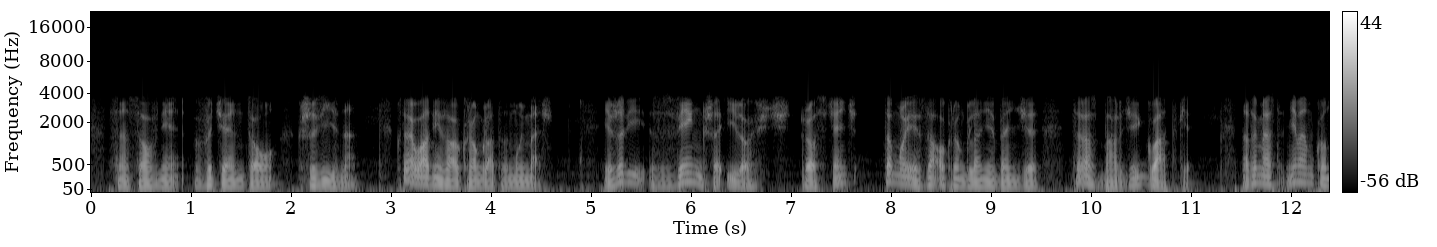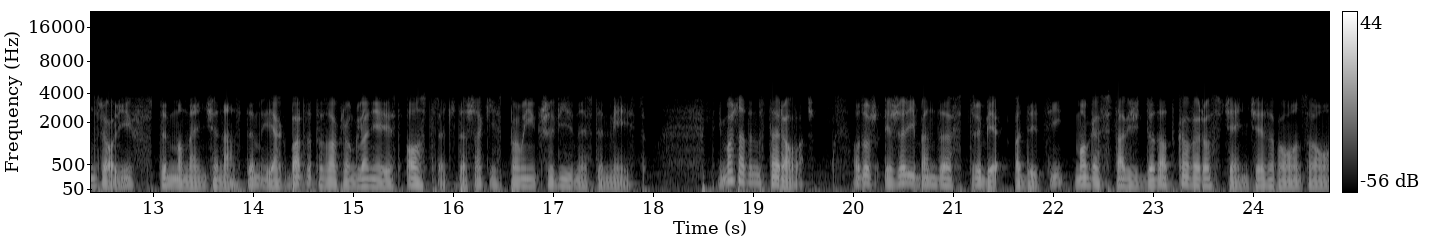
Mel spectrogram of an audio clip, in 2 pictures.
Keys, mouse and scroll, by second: 4.9 shift+middle click, 7.0 click, 8.1 click, 19.7 Tab, 20.3 scroll up 2, 20.7 shift+middle click, 23.0 ctrl+r.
